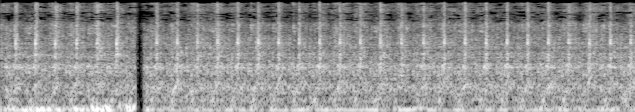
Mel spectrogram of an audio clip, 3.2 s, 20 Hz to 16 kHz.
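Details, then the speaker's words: Mercury/Tohatsu 4/5/6 HP four-stroke outboard with just over 10 hours of running, during its annual service: quiet, quick, even ticking at steady speed with no misses. The cooling water jet is very good, so the engine sounds healthy. "Jetul de apă este foarte bun. Nu are rost să schimb elicea, deși o am cumpărat-o."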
